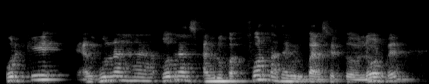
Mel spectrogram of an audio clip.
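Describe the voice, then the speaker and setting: A man's voice: on the high side, very animated, normal speed. A male teacher giving an online class, asking his students questions and checking their understanding as he goes. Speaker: university teacher. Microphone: video call. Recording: roomy, dull lo-fi call audio.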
